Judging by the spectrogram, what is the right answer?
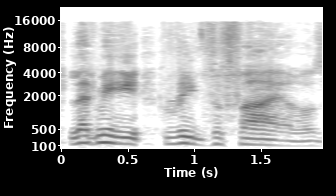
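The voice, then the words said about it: Poor Anthony Hopkins impression. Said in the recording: “terrible Anthony Hopkins impression”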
